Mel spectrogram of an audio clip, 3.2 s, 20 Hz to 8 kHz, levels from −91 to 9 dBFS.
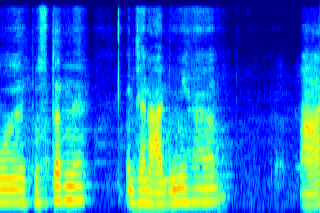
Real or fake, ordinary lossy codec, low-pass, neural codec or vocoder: fake; none; 7.2 kHz; codec, 32 kHz, 1.9 kbps, SNAC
